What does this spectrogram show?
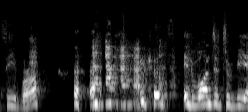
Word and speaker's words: Zebra: my American co-founders that the pronunciation is in fact zebra, not zebra, because it wanted to be international right from the get-go.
